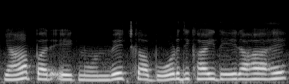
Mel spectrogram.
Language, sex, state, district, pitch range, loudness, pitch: Hindi, female, Rajasthan, Jaipur, 225-250 Hz, -13 LUFS, 240 Hz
